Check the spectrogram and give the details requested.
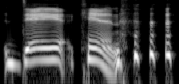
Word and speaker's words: Dakin: I didn't know how to pronounce this, so I had to write pronounced Dakin or bacon with a D.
